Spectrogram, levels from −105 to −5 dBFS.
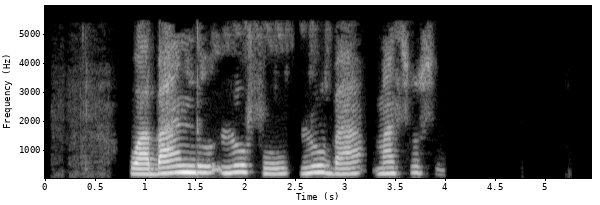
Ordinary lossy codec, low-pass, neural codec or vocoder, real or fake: MP3, 48 kbps; 5.4 kHz; none; real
